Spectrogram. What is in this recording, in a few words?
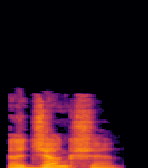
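"adjunction", British English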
